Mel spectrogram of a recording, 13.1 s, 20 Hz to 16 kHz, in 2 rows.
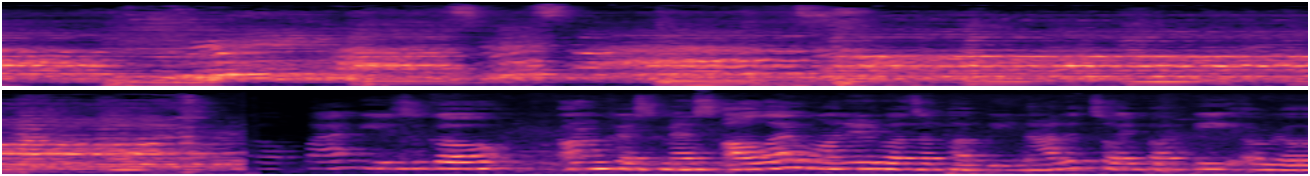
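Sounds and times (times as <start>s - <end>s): children's choir singing: 0.0s - 7.8s
instrumental accompaniment: 0.0s - 7.8s.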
